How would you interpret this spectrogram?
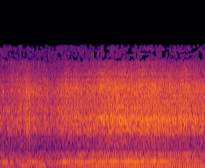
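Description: A car engine drones steadily while driving over rough ground, a low rumbling hum under broad rattly noise that swells slightly partway through, with no voices.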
